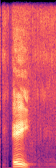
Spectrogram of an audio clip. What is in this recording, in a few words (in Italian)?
"Ehi", Italian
